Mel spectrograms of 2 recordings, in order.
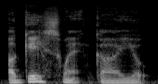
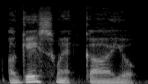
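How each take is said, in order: No difference in how they are said.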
